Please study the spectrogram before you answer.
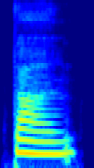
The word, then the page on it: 单: dān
